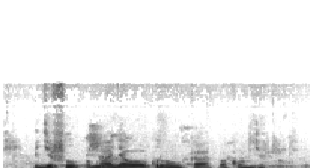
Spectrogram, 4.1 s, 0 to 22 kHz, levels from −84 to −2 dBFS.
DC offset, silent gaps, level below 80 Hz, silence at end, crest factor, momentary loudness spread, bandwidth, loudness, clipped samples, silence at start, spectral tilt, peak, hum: under 0.1%; none; -54 dBFS; 0.05 s; 14 dB; 12 LU; 11.5 kHz; -20 LUFS; under 0.1%; 0.45 s; -7.5 dB/octave; -6 dBFS; none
